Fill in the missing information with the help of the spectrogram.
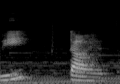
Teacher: अब री के ऊपर कोई भी स्ट्रेस नहीं है, टायर, टायर के ऊपर स्ट्रेस है, तो यहाँ पर जो है हमने इसको डबल नहीं किया क्योंकि जो स्ट्रेस है वो सेकेंड सिलेबल के ऊपर है, ठीक है, जिसका थोड़ा सा लंबा साउंड है.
